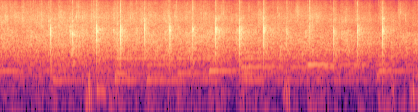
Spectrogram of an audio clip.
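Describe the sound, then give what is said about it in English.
A crowd applauds steadily for several seconds to thank the Lord, with a sharp beat of claps landing about three times a second over a soft, sustained keyboard melody. No one speaks. “Why don't we give the Lord an applaud, hey?”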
